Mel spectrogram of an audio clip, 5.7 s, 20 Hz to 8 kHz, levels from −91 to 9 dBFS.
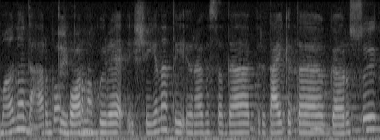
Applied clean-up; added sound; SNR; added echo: none; none; none; none.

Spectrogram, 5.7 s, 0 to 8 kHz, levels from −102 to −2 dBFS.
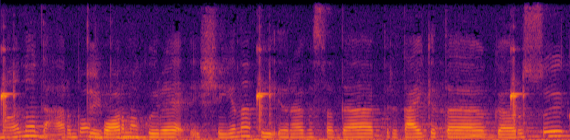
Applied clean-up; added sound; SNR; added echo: none; Dishes, pots, and pans / Glass; 4 dB; none.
